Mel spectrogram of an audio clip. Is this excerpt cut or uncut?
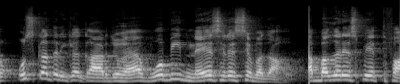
cut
